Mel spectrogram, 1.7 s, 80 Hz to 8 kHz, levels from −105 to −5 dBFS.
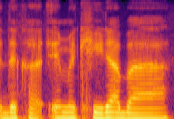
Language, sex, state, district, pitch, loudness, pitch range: Bhojpuri, male, Bihar, Muzaffarpur, 125 Hz, -15 LUFS, 120-130 Hz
